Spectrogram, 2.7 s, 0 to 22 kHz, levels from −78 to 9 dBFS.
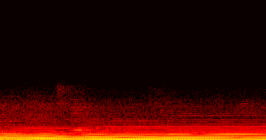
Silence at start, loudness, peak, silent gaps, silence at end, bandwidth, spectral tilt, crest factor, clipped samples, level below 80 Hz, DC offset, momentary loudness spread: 0 s; -23 LUFS; -10 dBFS; none; 0 s; 7.4 kHz; -9.5 dB/octave; 12 dB; under 0.1%; -56 dBFS; under 0.1%; 3 LU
